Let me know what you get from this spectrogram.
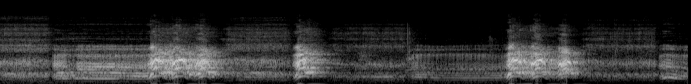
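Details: Alert German Shepherd guard dog: continuous low, harmonic growling punctuated by three loud, harsh barking bursts, about every one and a half to two seconds.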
